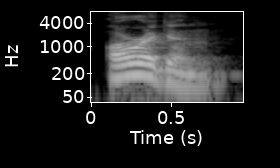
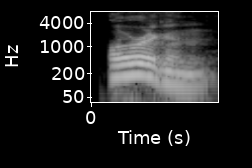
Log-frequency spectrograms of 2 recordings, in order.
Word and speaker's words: Oregon: Oregon. Oregon. You got a stress on a person level. I mean or Oregon. Oregon.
